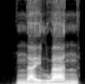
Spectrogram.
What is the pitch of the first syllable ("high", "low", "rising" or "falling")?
high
